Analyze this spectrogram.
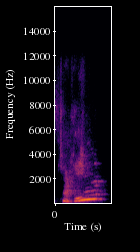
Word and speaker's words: Karine: Yes, Karine is pronounced pretty well for an English speaker. In French, it's Karine.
